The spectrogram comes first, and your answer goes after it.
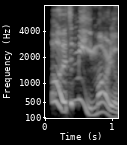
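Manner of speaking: high, cartoonish Italian plumber squeal; Mario voice. Podcast host mocking an over-the-top Mario voice, high and hammy. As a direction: jump way up into a hammed-up Mario.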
